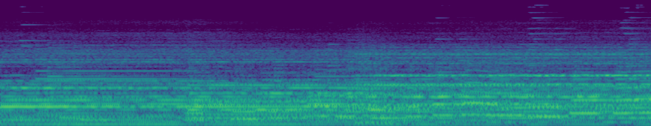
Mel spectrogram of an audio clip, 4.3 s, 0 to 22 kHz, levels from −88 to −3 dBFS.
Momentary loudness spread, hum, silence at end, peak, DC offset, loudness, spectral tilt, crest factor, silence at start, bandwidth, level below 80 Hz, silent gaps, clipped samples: 4 LU; none; 0 s; -16 dBFS; under 0.1%; -28 LUFS; -6 dB/octave; 14 dB; 0 s; 18.5 kHz; -44 dBFS; none; under 0.1%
